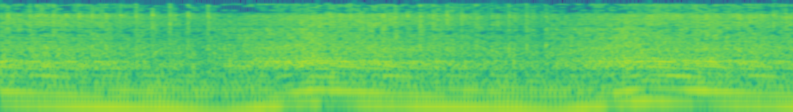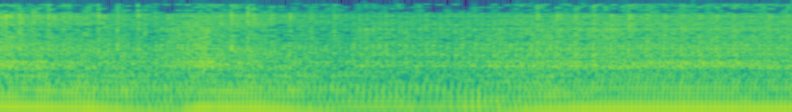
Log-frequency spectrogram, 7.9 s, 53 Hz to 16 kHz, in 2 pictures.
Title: volvo v50 strange engine noise. anyone had this noise?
